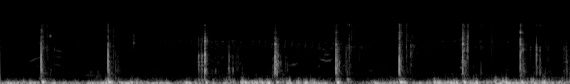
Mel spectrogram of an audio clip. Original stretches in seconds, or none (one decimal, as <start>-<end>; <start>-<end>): none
